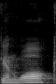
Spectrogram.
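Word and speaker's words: Galois: Okay, last thing before we get to code, I'll talk a little bit about the AES, it's pronounced Ganwal counter method. Ganwal, or G-A-L-I-O-S, they're a mysterious company in Portland, about 50 people, supposed to be really smart.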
